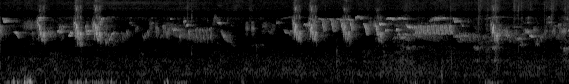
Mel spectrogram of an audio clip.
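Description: Several birds chirping and singing: short, repeated high calls and trills throughout. There are a few low thumps in the first three seconds.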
